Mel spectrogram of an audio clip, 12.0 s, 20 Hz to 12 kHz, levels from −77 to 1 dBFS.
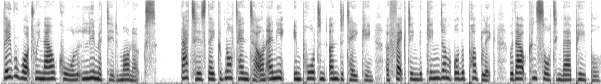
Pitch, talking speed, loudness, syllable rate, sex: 225 Hz, 140 wpm, -18 LUFS, 4.4 syllables/s, female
